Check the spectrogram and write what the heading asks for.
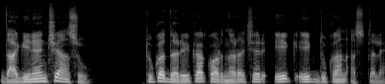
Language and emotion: Goan Konkani, neutral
